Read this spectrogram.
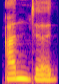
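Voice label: "under", English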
